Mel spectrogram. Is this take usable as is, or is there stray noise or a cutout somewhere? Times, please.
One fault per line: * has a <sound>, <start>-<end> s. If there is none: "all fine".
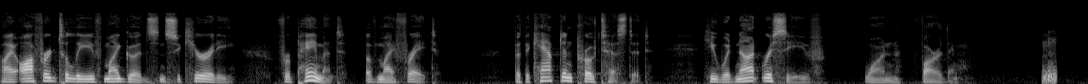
* has a laugh, 10.4-10.6 s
